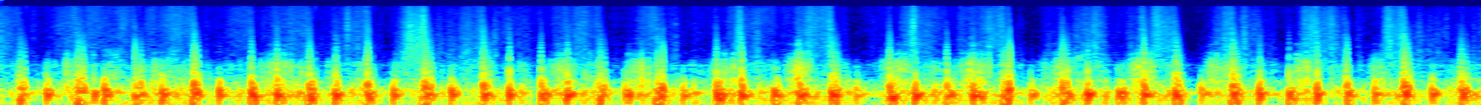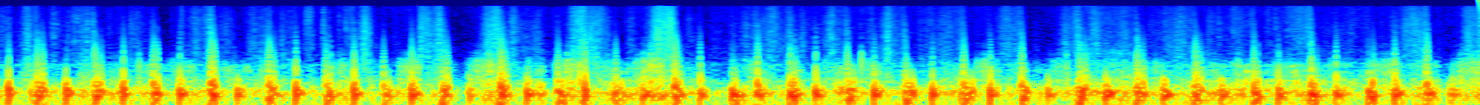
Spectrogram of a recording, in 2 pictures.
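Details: A fast, steady run of deep, forceful thumps from an adult heart, with a low hum underneath and a sense of pressure. Rapid heartbeat.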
